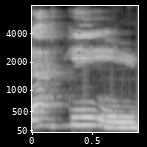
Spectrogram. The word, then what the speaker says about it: ASCII: Código Estándar Estadounidense para el Intercambio de Información, pronunciado generalmente como ASCII.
